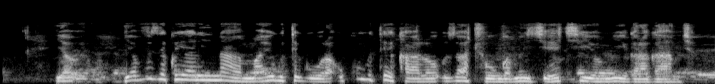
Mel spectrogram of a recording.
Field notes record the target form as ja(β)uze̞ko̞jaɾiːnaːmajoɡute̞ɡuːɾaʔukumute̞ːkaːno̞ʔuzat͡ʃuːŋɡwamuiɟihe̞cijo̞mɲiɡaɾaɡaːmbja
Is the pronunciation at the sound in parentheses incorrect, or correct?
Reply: incorrect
